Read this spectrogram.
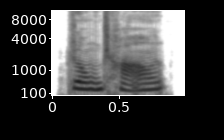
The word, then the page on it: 冗长: rǒng cháng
